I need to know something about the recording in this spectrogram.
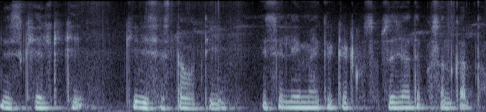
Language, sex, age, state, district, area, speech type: Hindi, male, 18-30, Madhya Pradesh, Betul, rural, spontaneous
